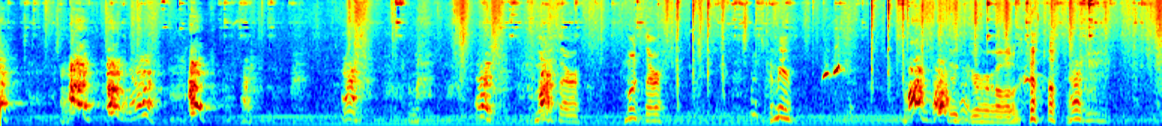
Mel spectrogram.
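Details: Dog at play giving scattered short barks mixed with whiny, wavering yelps and a low steady hum in the background, busier and more drawn out toward the end.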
